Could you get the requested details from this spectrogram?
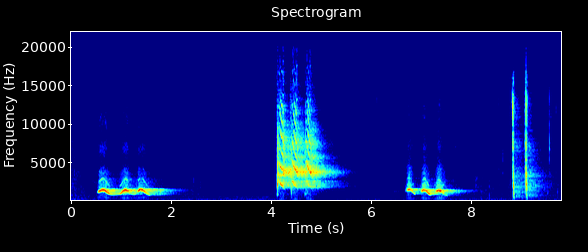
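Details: Pet Indian ringneck parakeet indoors giving wavy, see-sawing whistles in short phrases, separated by a harsh buzzy squawk burst and sharp clicks, with long silent gaps between bouts.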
